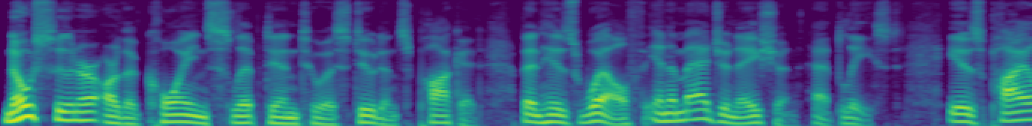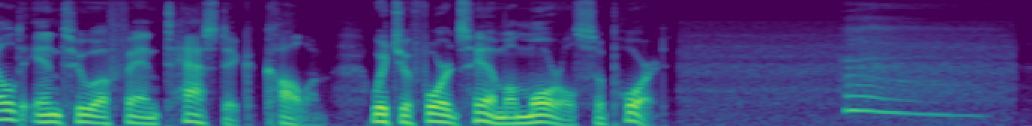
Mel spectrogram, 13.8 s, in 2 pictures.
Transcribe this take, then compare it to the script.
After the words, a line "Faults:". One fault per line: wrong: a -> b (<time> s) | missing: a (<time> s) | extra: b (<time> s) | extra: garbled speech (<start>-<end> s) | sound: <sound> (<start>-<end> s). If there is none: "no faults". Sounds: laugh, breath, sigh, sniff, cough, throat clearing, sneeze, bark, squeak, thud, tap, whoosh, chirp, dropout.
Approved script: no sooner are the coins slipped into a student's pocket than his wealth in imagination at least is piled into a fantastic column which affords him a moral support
no sooner are the coins slipped into a student's pocket than his wealth in imagination at least is piled into a fantastic column which affords him a moral support
Faults:
sound: sigh (12.5-13.6 s)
